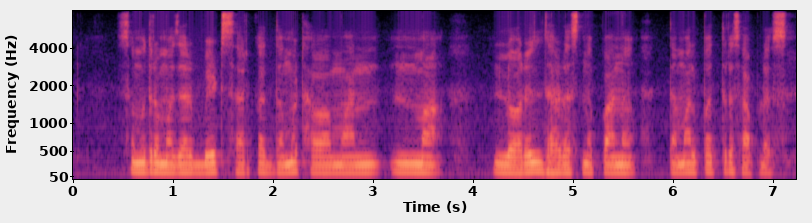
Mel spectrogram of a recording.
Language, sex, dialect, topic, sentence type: Marathi, male, Northern Konkan, agriculture, statement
